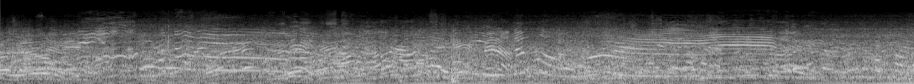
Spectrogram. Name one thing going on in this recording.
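Children shout and call out excitedly.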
